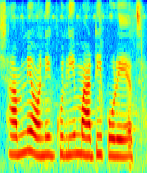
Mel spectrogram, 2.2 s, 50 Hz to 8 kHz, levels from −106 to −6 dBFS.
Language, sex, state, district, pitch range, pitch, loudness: Bengali, female, West Bengal, Alipurduar, 275-290 Hz, 285 Hz, -16 LUFS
